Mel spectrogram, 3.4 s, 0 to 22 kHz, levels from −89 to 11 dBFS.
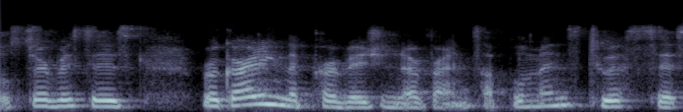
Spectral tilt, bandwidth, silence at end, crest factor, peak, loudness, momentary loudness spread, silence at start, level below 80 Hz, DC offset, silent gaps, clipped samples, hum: -6.5 dB/octave; 8.6 kHz; 0 s; 14 dB; -8 dBFS; -22 LUFS; 10 LU; 0 s; -66 dBFS; under 0.1%; none; under 0.1%; none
